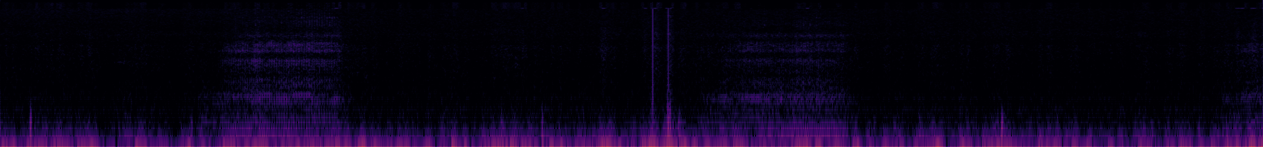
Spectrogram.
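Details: Boston terrier asleep: two deep, rumbling snores about three and a half seconds apart over constant low background noise; snoring.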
